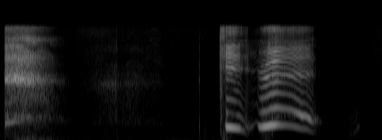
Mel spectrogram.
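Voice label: "zhi hui", Chinese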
